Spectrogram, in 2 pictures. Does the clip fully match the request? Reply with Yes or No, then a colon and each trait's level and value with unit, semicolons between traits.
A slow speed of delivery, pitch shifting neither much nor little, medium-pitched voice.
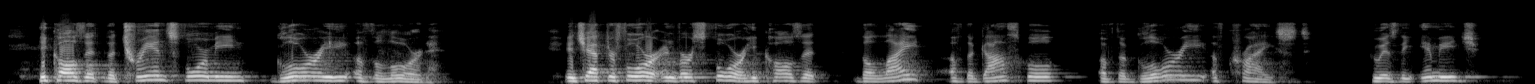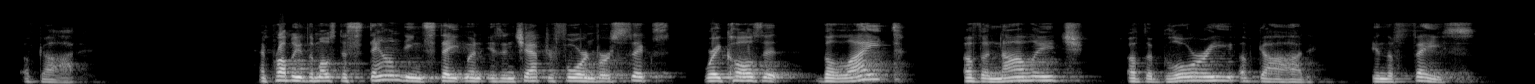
Yes: slow, 125 wpm; average, 4.5 semitones; medium, 155 Hz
